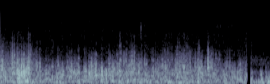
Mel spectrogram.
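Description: Wind buffeting the microphone outdoors: an uneven, gusting low rumble with no steady tone, broken by a sudden brief dropout near the end.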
